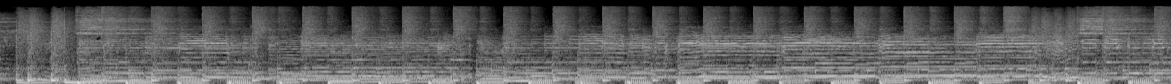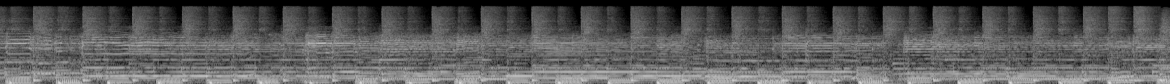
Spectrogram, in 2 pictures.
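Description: Instrumental break of a folk-rock song: electric guitar and button accordion over bass and drums keeping a steady beat, with no vocals.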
